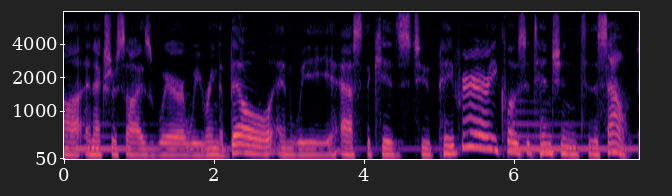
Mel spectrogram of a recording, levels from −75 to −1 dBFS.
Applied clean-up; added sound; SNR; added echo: none; Bass guitar; 11 dB; none.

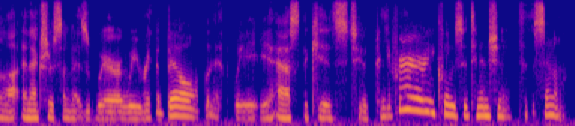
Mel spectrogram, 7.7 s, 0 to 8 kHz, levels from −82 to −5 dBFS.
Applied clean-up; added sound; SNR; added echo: neural diffusion model UNIVERSE++.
